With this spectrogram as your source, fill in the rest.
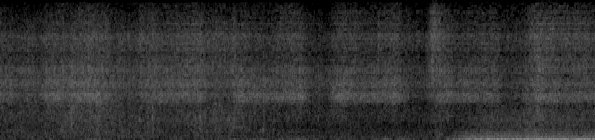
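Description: Cantonese chow mein noodles fry in a pan as they are twirled around, a steady soft hiss that swells louder and rumbles near the end.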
